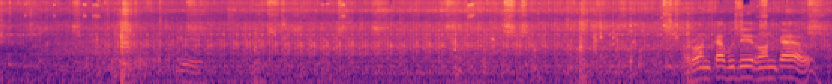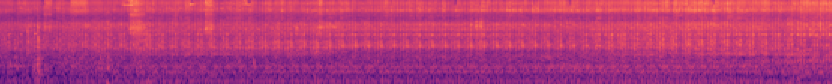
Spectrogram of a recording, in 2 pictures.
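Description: A vehicle engine idles and runs on a steep mountain road, a steady low drone throughout with a short burst of louder revving midway, while a person calls out briefly over it.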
